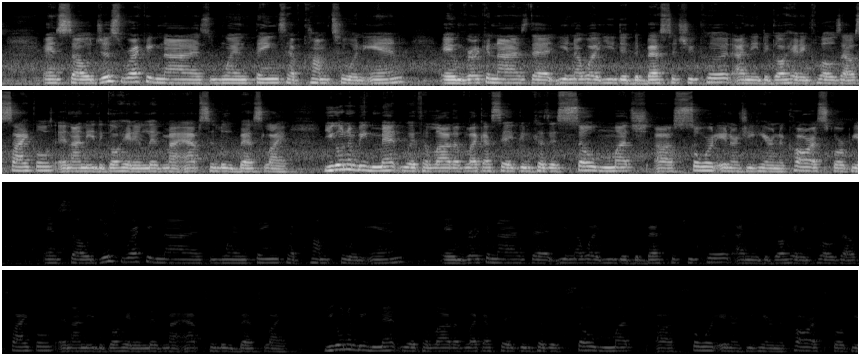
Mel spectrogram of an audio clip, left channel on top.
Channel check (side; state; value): right; quieter; 35.1 dB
